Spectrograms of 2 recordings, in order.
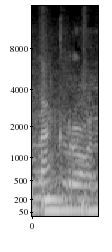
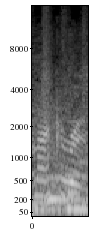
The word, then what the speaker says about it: macaron: It's a macaron, everybody. Not macaroon, macaroon. They're 2 different cookies.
